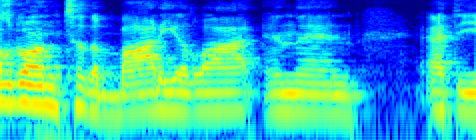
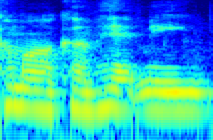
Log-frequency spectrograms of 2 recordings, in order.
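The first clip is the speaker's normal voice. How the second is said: ordinary talk, nothing marked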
